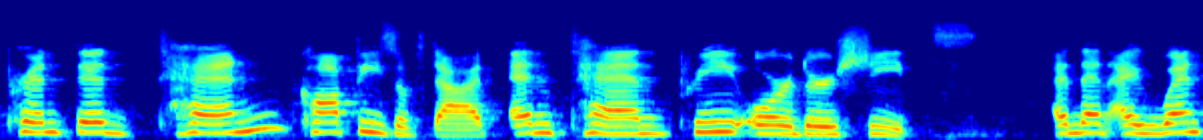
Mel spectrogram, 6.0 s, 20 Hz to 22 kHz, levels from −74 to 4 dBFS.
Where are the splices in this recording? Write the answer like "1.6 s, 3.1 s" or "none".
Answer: 1.5 s, 2.5 s, 3.3 s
